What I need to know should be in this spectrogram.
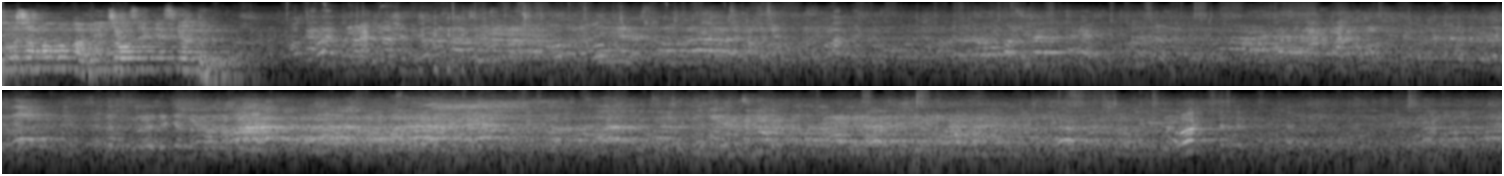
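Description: Feet shuffle and stamp on a mat.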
